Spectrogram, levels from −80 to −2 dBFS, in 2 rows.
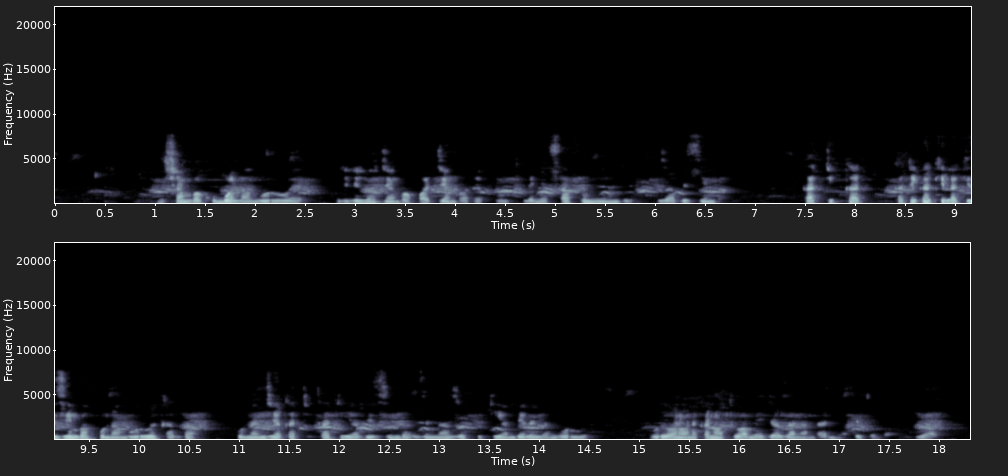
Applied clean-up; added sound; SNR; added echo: classical method WPE with log-MMSE.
